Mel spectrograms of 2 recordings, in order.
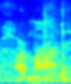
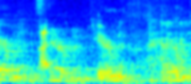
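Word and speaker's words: Herrmann: Walter Harmon, did I get that right? Herman. That's not what Manu told me. Yeah. Oh. I think it's Herman. Is it Herman? Hair.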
